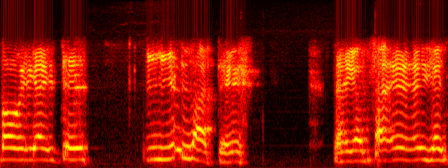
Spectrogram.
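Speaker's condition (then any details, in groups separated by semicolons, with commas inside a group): Cerebral palsy; sudden involuntary jerks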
